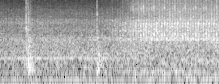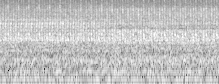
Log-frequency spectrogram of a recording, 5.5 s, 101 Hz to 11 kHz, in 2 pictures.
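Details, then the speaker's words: 2001 Saab 9-3 Turbo salvage car idles steadily, but a loud, fast metallic rattle of about four beats a second rides over the engine. The oil pressure light is on, and internal engine knocking or a blown engine is suspected, not confirmed. "s oh you hear that rattling that can't be good that can't be good uh-oh okay so we're gonna we're gonna pop the hood"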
